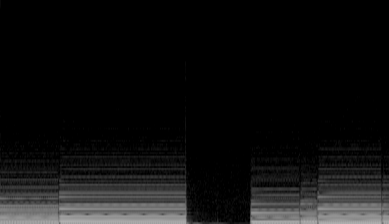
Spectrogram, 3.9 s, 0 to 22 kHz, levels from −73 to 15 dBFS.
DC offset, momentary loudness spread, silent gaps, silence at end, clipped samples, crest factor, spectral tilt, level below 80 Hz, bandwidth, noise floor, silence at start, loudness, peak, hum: under 0.1%; 5 LU; none; 0 s; under 0.1%; 12 dB; -9 dB/octave; -44 dBFS; 7 kHz; -53 dBFS; 0 s; -16 LUFS; -4 dBFS; none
